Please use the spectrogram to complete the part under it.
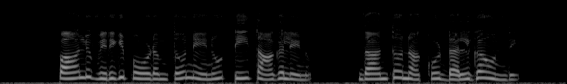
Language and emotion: Telugu, sad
